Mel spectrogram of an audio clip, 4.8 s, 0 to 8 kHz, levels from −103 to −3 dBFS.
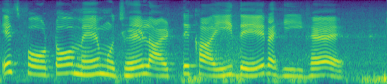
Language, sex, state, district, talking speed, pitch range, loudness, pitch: Hindi, female, Madhya Pradesh, Katni, 110 wpm, 210-260 Hz, -13 LUFS, 230 Hz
